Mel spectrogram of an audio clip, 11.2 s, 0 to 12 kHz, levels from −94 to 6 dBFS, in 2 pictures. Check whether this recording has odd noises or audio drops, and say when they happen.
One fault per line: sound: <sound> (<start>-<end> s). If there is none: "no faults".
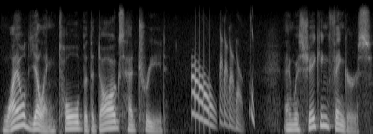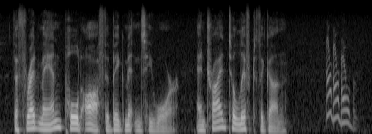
sound: chirp (2.9-3.8 s)
sound: chirp (10.5-11.0 s)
